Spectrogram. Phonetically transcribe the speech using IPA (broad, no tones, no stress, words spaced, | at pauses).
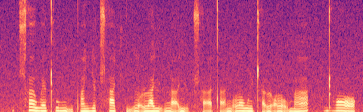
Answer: t͡ɕʰɐwɛ ʈʰuŋḭpʼã ʎɘʈ͡ʂʰat͡ʃʼḭlɔ̰ ɭalʲo̰ŋa̰lʲṵ ʈ͡ʂʰa̰tʼa̰ ŋṵlˠuwiʈʰa̰ ɭɔ̰lˠṵmã | ɖʱɔ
